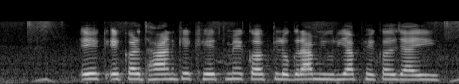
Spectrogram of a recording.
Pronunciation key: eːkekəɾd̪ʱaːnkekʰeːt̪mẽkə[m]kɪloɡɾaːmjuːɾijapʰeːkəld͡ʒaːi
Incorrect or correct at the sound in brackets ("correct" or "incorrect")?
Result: incorrect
